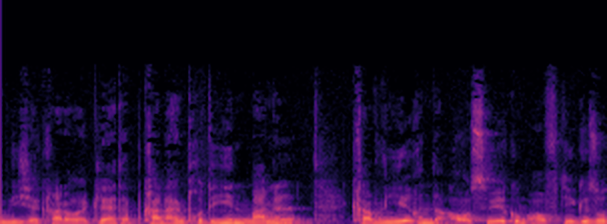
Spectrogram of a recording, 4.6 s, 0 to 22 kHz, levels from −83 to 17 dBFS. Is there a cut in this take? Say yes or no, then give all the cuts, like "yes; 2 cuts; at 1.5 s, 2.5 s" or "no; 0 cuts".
no; 0 cuts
